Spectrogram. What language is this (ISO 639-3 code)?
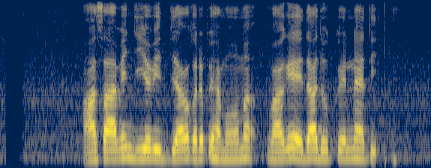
sin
